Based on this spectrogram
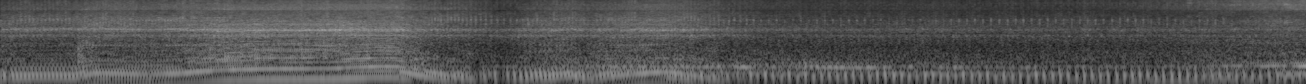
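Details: Honda CBR DOHC engine revving and settling with fast regular clacking ("lato-lato" sound), about three per second over exhaust, seeming to come from the middle of the engine rather than the top; cause undetermined.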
